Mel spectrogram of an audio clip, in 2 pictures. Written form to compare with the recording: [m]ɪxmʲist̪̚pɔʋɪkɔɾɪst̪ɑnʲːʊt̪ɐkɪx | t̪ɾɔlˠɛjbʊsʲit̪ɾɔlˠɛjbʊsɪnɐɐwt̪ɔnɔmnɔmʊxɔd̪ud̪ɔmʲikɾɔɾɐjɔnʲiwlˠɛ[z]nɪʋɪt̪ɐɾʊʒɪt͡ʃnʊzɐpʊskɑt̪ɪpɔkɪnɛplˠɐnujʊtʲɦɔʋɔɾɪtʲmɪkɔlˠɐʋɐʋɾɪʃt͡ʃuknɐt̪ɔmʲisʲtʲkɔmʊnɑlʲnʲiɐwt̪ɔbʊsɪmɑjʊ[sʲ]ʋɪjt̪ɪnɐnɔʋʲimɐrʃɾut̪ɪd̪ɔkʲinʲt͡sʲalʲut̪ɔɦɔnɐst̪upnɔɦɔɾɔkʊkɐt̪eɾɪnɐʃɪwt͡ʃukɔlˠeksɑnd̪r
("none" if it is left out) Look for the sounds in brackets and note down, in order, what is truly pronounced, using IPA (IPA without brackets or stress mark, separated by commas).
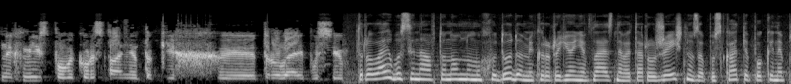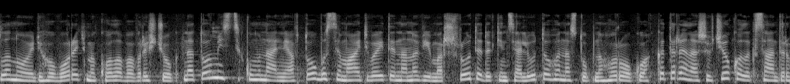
n, z, tʲ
